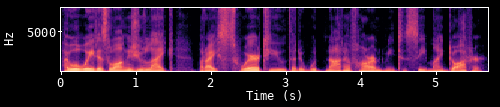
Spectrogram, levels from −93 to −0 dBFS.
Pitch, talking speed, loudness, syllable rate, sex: 130 Hz, 250 wpm, -18 LUFS, 4.9 syllables/s, male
